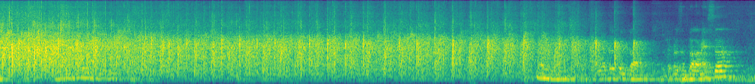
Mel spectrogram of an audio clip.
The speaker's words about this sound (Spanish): con el que quiero que le recibamos con un fuerte aplauso.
